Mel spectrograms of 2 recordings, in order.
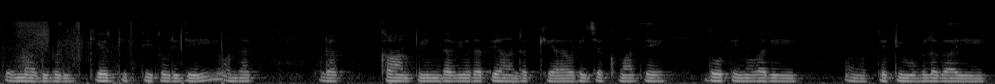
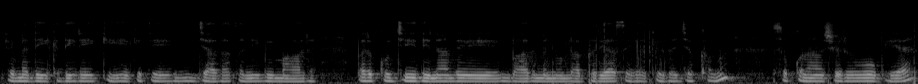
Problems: none marked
